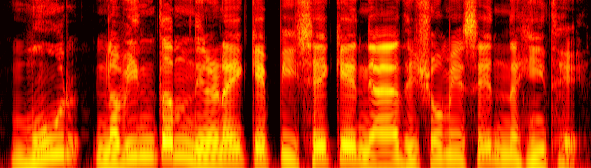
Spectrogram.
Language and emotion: Hindi, neutral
